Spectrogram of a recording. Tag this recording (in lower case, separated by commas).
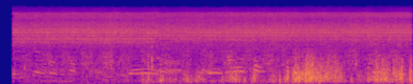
hiss, speech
